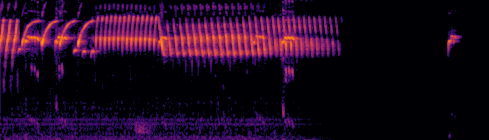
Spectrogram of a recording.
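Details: A canary gives a teaching song for other canaries: three looping whistled notes, then a long, rapid, buzzy trill fading after five seconds, then silence and one short chirp.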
